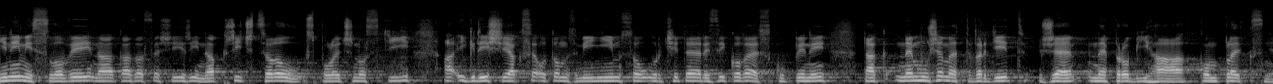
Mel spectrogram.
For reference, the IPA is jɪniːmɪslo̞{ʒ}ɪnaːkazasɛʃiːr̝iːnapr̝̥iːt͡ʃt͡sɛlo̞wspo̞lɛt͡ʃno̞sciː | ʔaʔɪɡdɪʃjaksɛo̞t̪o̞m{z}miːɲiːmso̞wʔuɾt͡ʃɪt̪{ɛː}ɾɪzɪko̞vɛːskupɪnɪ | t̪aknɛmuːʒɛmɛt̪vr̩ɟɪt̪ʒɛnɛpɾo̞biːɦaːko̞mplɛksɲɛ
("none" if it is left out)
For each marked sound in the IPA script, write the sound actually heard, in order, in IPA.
v, z, ɛː

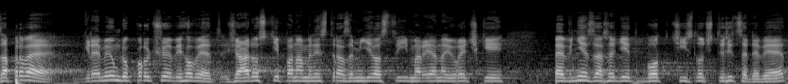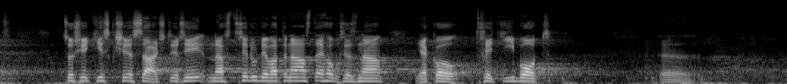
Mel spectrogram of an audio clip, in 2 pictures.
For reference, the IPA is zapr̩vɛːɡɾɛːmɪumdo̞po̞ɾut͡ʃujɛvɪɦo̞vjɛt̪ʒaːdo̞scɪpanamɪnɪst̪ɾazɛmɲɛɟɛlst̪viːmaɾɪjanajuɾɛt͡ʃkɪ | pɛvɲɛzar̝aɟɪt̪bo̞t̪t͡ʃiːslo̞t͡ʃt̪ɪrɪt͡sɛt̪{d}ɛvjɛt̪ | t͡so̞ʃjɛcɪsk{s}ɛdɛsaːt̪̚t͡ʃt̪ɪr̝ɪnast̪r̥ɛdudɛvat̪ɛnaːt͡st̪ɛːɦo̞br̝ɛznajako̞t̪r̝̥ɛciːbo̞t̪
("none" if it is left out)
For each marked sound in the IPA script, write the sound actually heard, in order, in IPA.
d, ʃ

